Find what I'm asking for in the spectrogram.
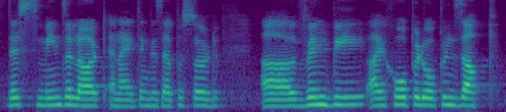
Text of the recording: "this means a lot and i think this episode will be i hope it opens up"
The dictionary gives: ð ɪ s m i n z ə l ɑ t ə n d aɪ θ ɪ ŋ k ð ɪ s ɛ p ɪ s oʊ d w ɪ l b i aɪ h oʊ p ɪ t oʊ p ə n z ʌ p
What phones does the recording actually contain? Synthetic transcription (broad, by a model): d ɪ s m i n z ə l ɑ t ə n aɪ t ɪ ŋ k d ɪ s ɛ p ɪ s oʊ d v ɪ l b i aɪ h oʊ p ɪ t oʊ p ə n z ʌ p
